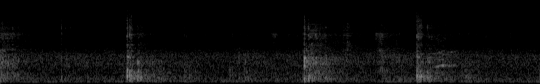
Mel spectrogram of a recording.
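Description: Tennis rally on a clay court: rackets striking the ball, four sharp pops one to two seconds apart.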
